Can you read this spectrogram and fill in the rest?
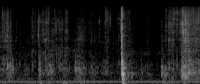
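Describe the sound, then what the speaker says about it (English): Cardboard boxes of Illusions trading card packs are opened, giving soft crinkling and rustling with one sharp tearing crack midway, close and fairly quiet over a low steady hum. "I'm going to open these top two boxes so they're not just chilling in the way"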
